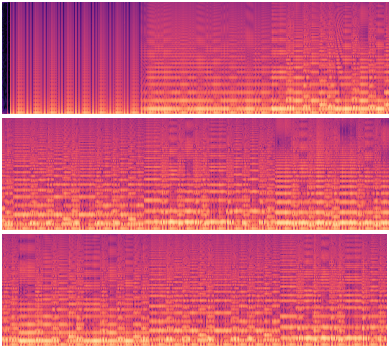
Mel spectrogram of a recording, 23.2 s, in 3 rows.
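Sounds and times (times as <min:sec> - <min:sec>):
SID chiptune music on a CSG8580R5 chip: 0:00.2 - 0:23.1.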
